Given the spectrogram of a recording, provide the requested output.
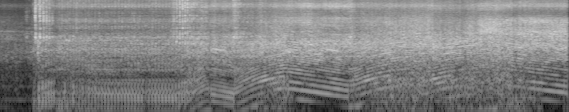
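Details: Motorcycle that had died and would not start, running again, before carburetor tuning: fires first try, settles into steady idle, rises and falls cleanly through blips; engine starts and runs normally.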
